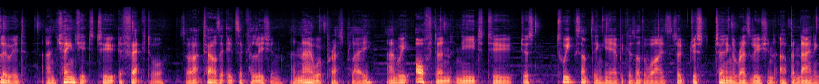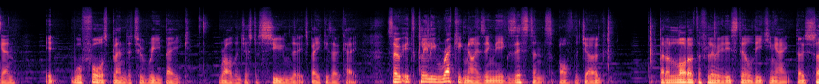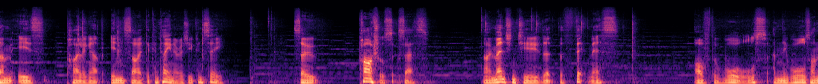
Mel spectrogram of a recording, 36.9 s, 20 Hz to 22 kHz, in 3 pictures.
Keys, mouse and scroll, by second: 0.0 click, 4.8 click, 10.9 click, 15.2 click, 18.1-18.4 scroll up 1, 21.4 shift+Num_Lock, 21.4 scroll up 1, 21.6 shift+middle click, 23.5 middle click, 24.8-25.2 scroll up 1, 26.0 shift+middle click, 28.6 scroll down 1, 31.8 click, 34.2 middle click.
